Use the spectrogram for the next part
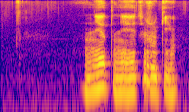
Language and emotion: Russian, neutral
